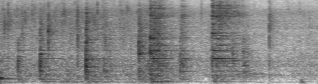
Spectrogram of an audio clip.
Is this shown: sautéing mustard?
yes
